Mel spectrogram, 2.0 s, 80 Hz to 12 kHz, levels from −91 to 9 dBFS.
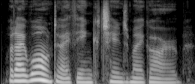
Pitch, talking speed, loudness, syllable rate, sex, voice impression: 180 Hz, 245 wpm, -17 LUFS, 5.3 syllables/s, female, very masculine, slightly adult-like, slightly thin, slightly relaxed, slightly weak, slightly dark, slightly hard, clear, fluent, slightly raspy, cute, intellectual, very refreshing, sincere, calm, mature, very friendly, reassuring, unique, elegant, slightly wild, very sweet, lively, kind, slightly sharp, light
